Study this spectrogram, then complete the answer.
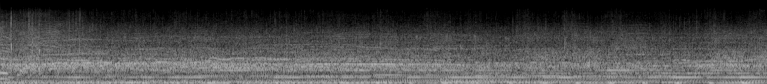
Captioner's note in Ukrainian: оплески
